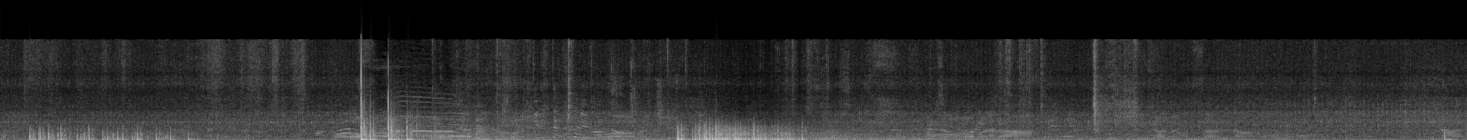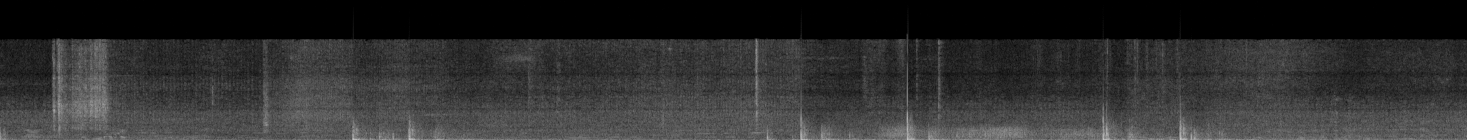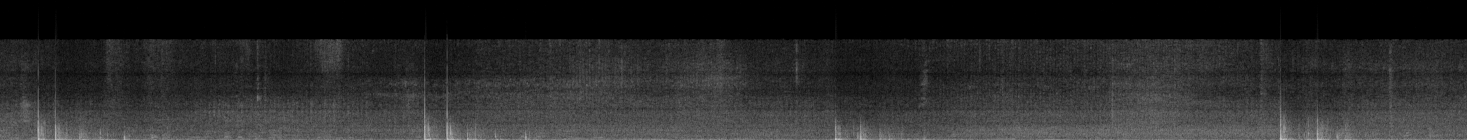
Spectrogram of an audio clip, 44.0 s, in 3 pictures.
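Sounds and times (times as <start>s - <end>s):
fireworks bangs: 0.0s - 13.2s, 14.1s - 44.0s
low rumbling echo: 0.0s - 15.4s, 22.3s - 35.8s.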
